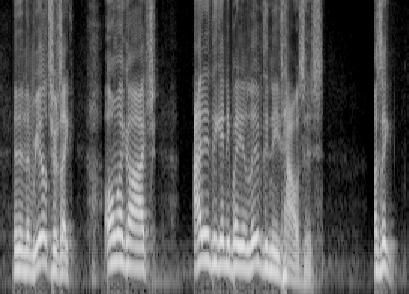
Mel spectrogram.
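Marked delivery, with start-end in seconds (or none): none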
